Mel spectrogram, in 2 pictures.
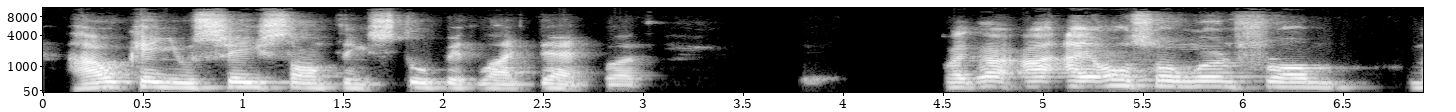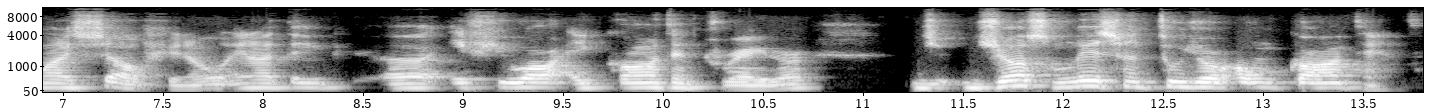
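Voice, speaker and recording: Someone with a Dutch accent speaks at a fairly slow pace with ordinary pitch variation. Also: man, fairly high pitch for a man. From Netherlands. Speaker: live streamer. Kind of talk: casual live stream chat. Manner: hesitant, many fillers.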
